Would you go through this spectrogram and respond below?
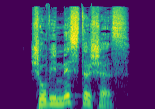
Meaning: strong/mixed nominative/accusative neuter singular of chauvinistisch
- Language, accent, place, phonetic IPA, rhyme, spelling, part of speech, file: German, Germany, Berlin, [ʃoviˈnɪstɪʃəs], -ɪstɪʃəs, chauvinistisches, adjective, De-chauvinistisches.ogg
